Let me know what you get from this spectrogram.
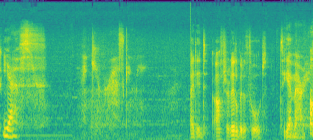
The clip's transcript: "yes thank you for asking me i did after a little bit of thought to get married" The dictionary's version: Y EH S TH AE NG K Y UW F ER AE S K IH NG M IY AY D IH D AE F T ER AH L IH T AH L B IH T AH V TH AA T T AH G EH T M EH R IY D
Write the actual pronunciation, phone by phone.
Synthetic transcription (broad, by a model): Y EH S TH AE NG K Y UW F ER AE S K IH NG M IY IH D IH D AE F T ER AH L IH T L B IH T AH V TH AA T T AH G EH T M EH R IY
